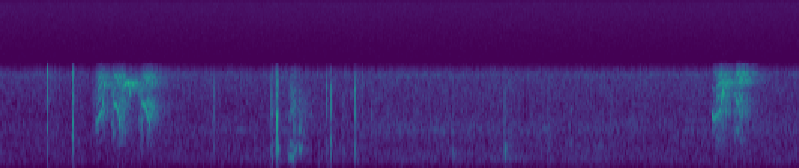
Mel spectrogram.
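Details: A pet cockatiel sings short bursts of warbling, chirpy whistles separated by quiet gaps and soft clicks.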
